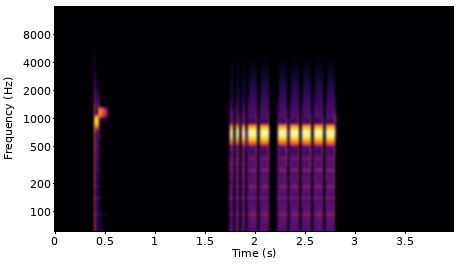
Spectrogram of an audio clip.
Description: Morse code, heard as a keyed tone, about 40 wpm, 700 Hz. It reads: 30
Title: Numbers - 2-Digit 40wpm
